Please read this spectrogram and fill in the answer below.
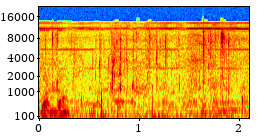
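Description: Footsteps over dry flood debris and broken plant stalks, a scatter of irregular clicks and cracks underfoot, with a short spoken word near the start.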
